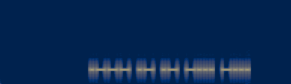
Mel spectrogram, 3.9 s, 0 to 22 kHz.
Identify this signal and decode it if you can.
Morse code, heard as a keyed tone, about 30 wpm, 700 Hz. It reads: JAABB
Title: Code Groups - 5 Letters - 30wpm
